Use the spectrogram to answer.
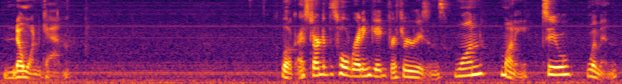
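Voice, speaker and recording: A woman's voice: medium pitch, big pitch swings, moderate pace, mellow, a little hiss or hum, natural voice. A woman playing a tired, passionate writer girlfriend in an intimate ASMR roleplay, rambling earnestly and getting playfully defensive. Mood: playful, teasing.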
